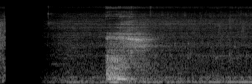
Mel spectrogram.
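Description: A metal lid clanks against a pot.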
